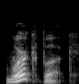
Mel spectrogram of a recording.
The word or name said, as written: workbook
